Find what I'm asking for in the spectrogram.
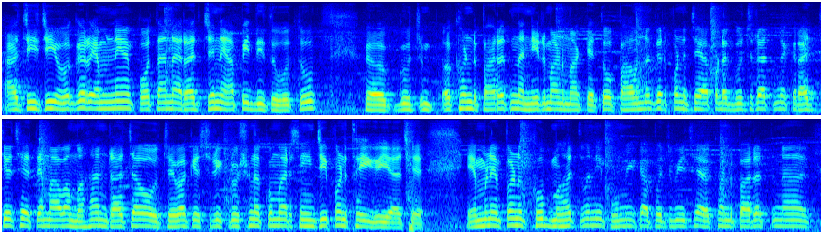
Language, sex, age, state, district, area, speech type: Gujarati, male, 18-30, Gujarat, Surat, urban, spontaneous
